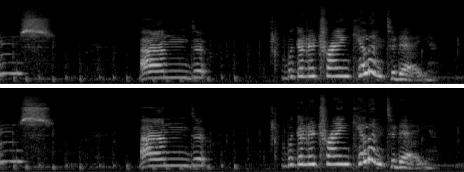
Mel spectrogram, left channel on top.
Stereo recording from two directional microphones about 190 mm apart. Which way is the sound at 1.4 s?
20° right (ahead or behind).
